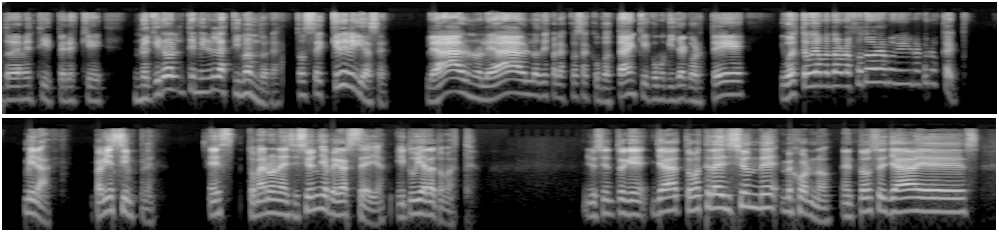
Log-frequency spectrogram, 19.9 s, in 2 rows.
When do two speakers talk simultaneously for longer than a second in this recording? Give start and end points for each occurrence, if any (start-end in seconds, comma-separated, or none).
none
